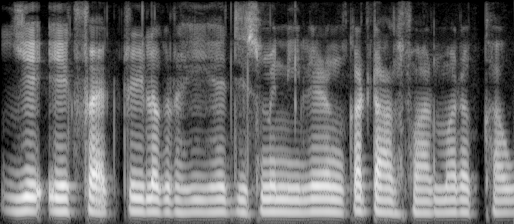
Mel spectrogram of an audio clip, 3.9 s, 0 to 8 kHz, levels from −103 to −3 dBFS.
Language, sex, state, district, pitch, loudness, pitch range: Hindi, female, Uttar Pradesh, Lalitpur, 165 Hz, -18 LUFS, 160-175 Hz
